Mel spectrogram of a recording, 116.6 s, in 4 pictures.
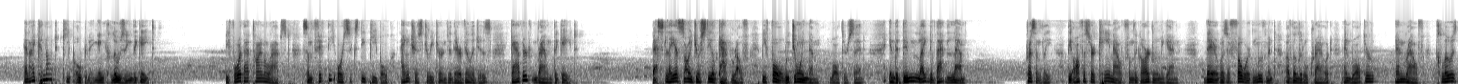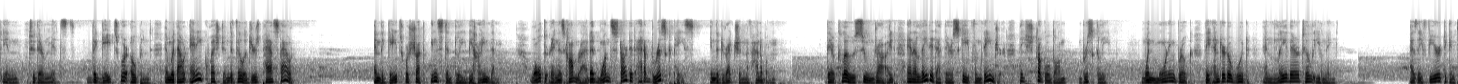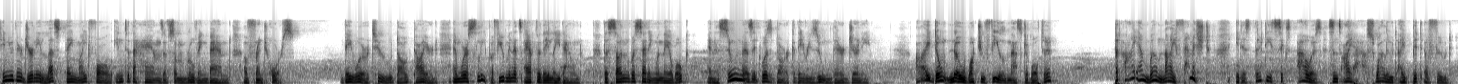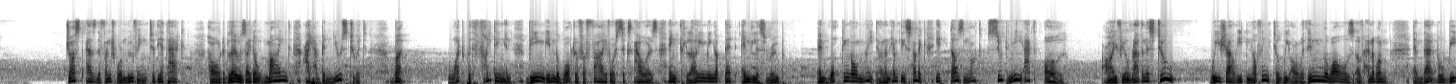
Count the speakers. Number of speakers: one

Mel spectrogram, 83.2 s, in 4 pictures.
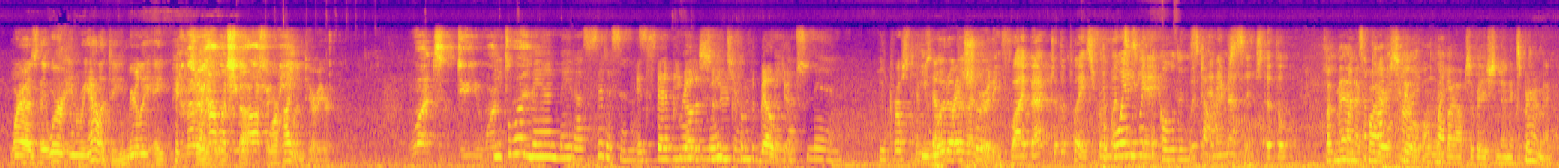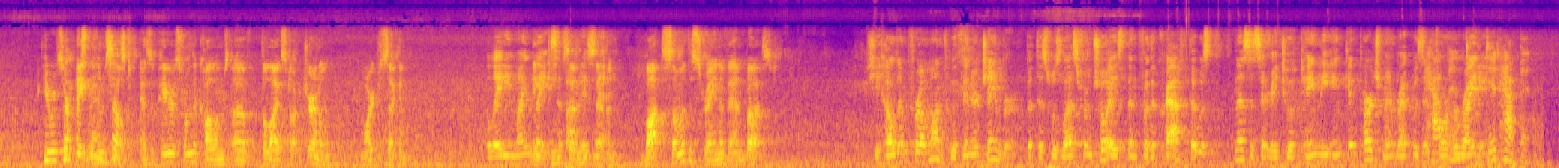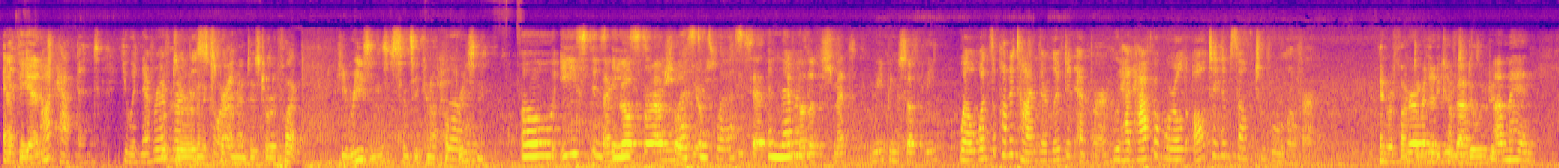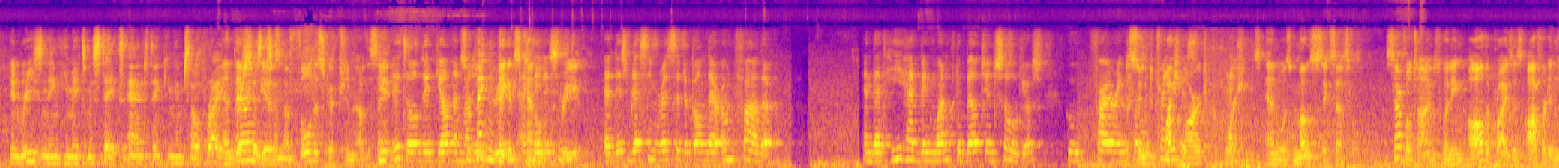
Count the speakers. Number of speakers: seven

